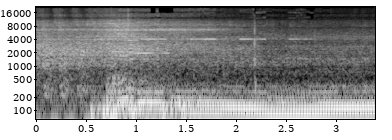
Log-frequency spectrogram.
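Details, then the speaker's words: Turbo Nissan Silvia S14 Rocket Bunny with wild tune, completely cold start (kept indoors): brief crank, fires at once into a strong steady low idle with no misfire before its cold tune goes lumpy; normal cold start. "Now when this gets its cold tune, it starts to, really get lumpy. So right now it's fine."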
